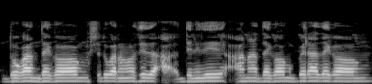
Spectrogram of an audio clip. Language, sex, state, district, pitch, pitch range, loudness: Chakma, male, Tripura, Dhalai, 150 Hz, 150-155 Hz, -17 LUFS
